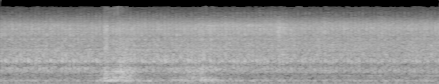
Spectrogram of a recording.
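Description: Isuzu Giga FVZ self-loader truck's diesel engine idling steadily, with a short louder noise about a second in.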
